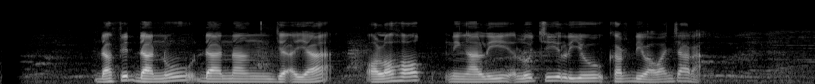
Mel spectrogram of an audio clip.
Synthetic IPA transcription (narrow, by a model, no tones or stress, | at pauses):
dafit̪̚danudanaŋd͡ʒajaʔɔ̰lɔɦɔk̚niŋalilut͡ʃiliukərdiwawaɲt͡ʃaɾa̰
